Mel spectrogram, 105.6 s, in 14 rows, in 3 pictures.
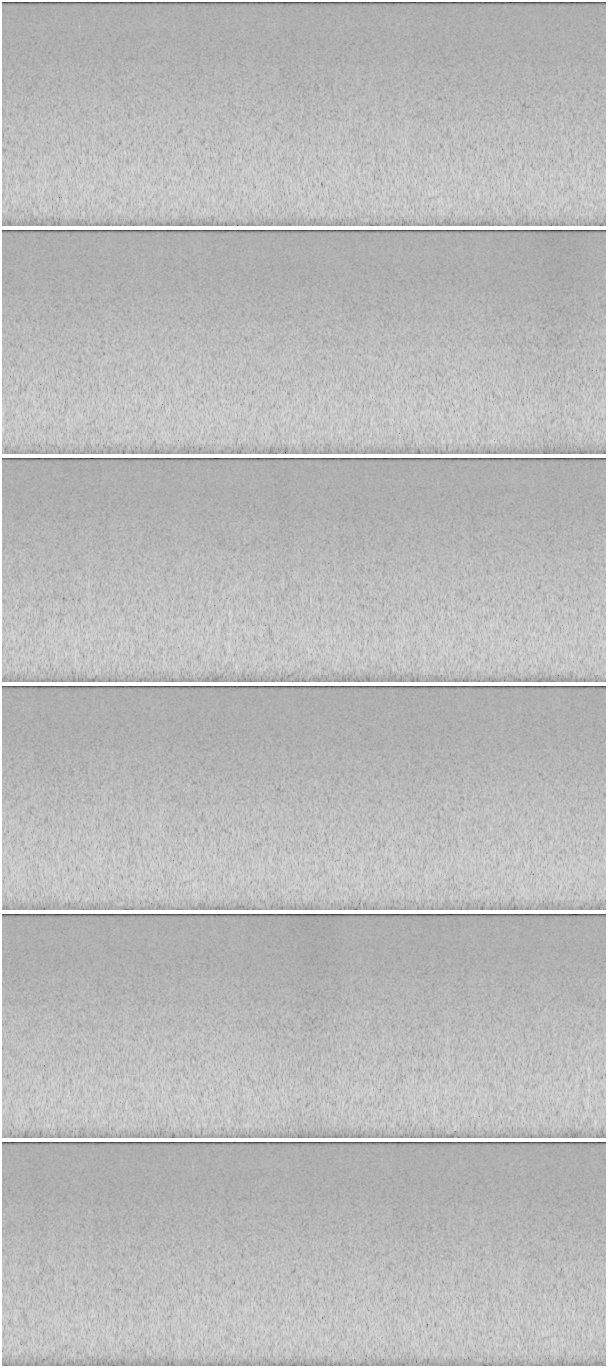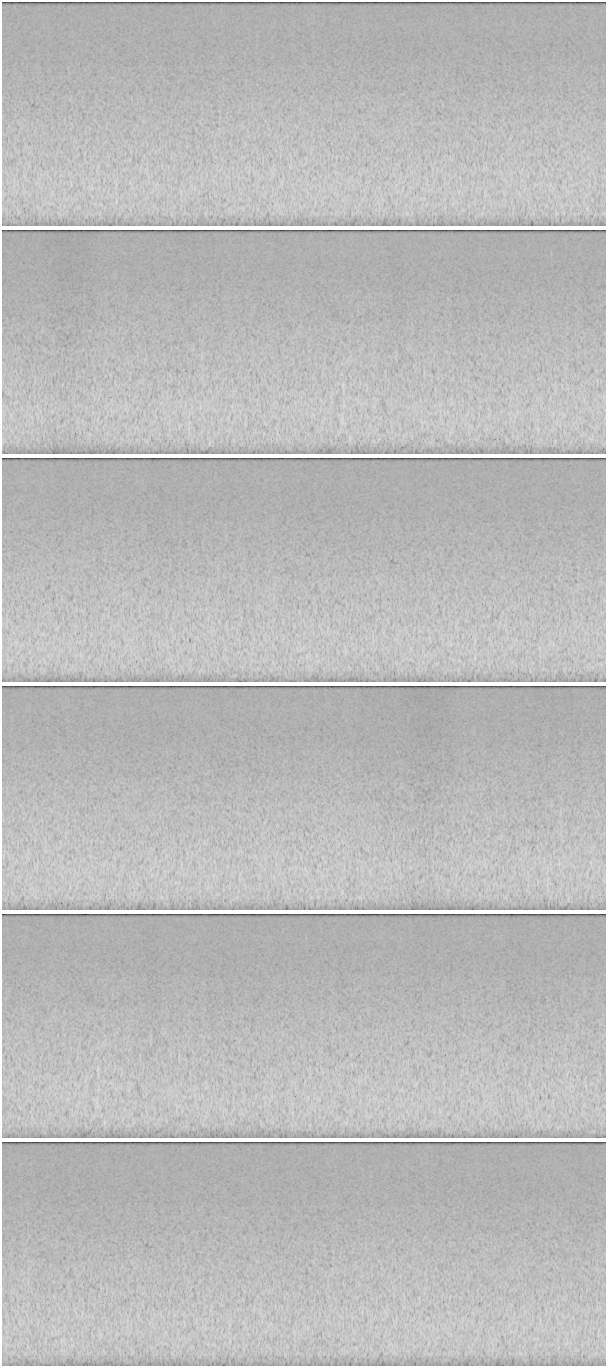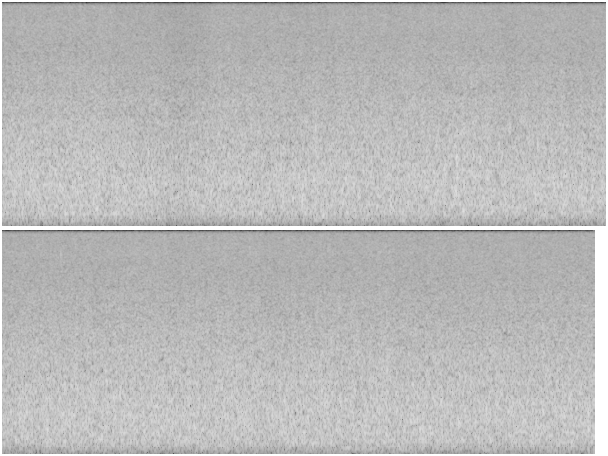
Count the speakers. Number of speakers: zero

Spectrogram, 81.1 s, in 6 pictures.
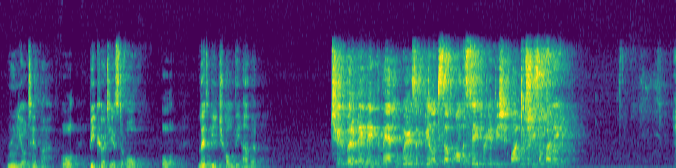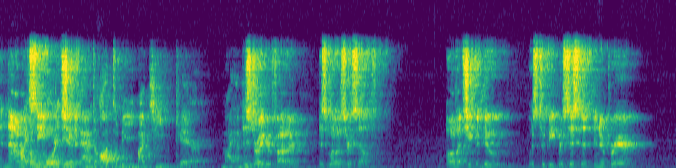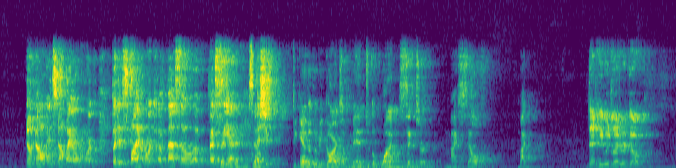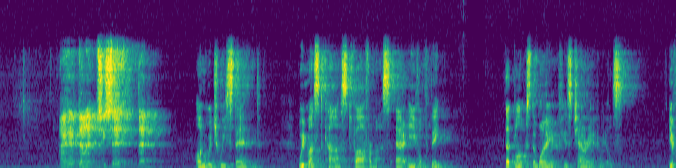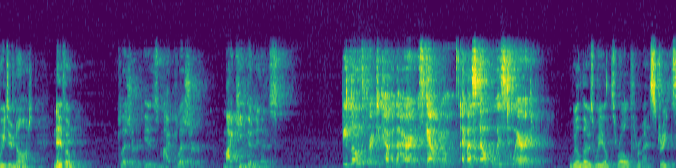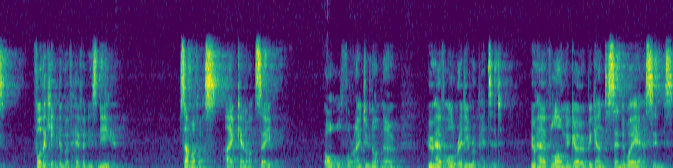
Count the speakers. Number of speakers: four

